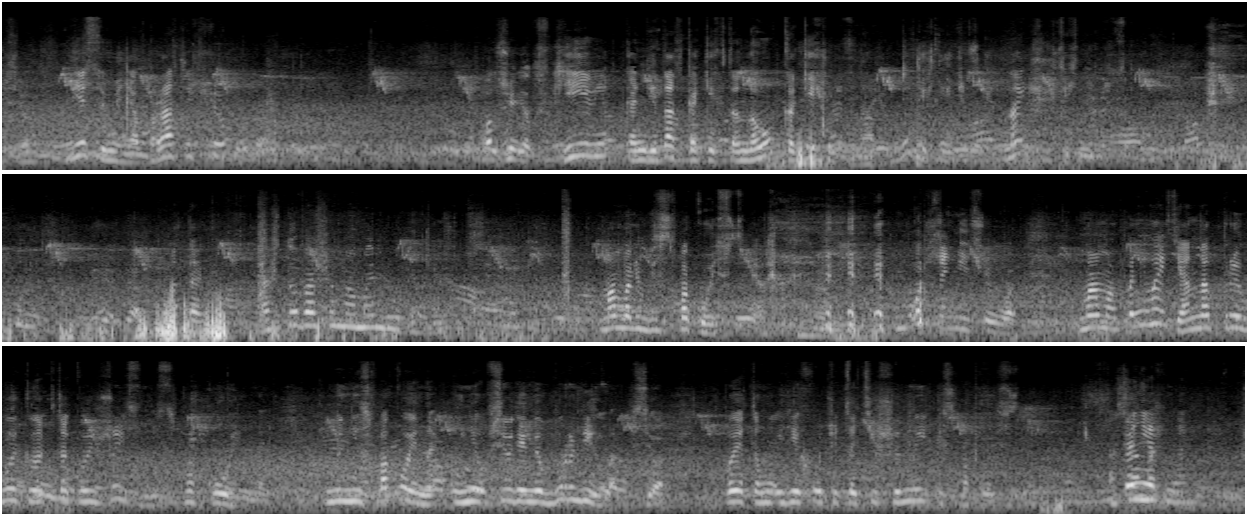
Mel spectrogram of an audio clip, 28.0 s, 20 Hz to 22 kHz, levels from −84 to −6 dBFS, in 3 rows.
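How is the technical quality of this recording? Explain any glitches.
Nothing here sounds like a glitch; the recording holds together without any dropouts, clicks or stutters to point to.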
